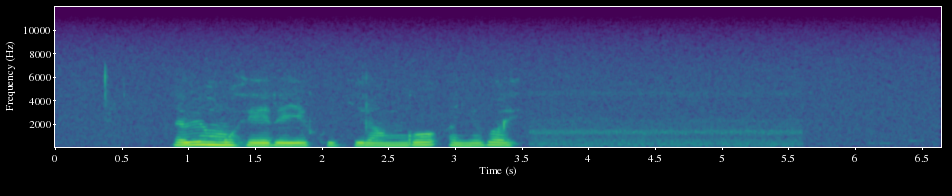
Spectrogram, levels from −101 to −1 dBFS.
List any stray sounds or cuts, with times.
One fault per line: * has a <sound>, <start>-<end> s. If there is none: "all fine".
all fine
